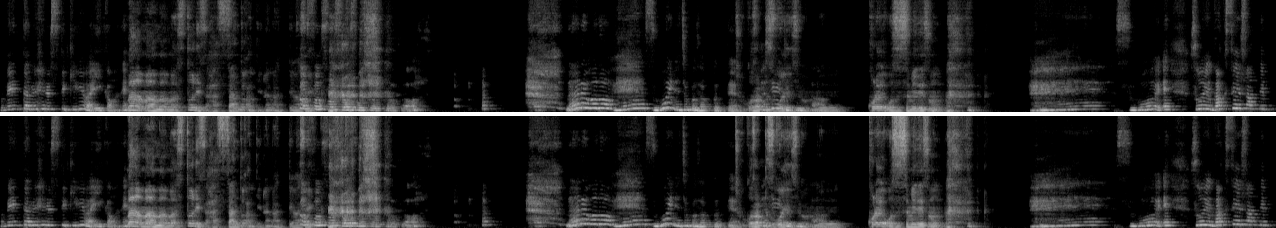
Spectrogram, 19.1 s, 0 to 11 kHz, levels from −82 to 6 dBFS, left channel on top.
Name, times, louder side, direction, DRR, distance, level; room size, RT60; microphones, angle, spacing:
voice 1, 0.0-1.9 3.6-6.3 7.9-11.1 11.4-12.4 15.4-16.5 16.9-19.0, left 1 dB, 50° left, 1.0 m, -29 dB
voice 2, 1.9-5.8 11.0-12.6 13.0-14.6, right 3 dB, 45° right, 0.6 m, -29 dB
2.7 x 2.0 x 2.4 m
head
